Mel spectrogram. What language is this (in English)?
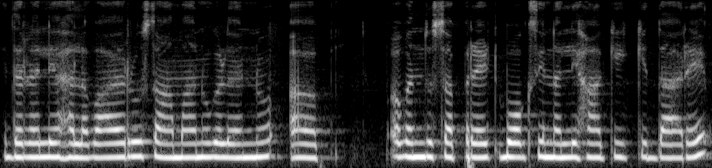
Kannada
